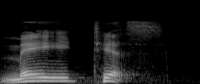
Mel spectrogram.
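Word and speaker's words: made tis (μήτις): And then we have made tis. M long E-T-I-S, made tis.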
